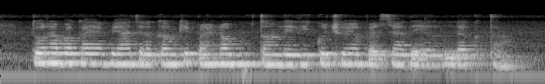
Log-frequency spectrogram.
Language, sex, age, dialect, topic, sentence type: Maithili, female, 46-50, Angika, banking, statement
